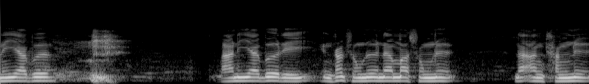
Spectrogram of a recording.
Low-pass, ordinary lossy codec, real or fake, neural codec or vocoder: 5.4 kHz; none; real; none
